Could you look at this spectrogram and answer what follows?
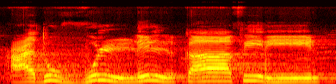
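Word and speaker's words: عَدُوٌّ لِّلْكَافِرِينَ: اوپر کھڑی زبر ہے۔ عدو للکافرین، یہ بھی لفظ مشق کے قابل ہے، اچھی طرح سنیے، سمجھیں، مشق کریں، مجہول نہیں پڑھنا اس کو۔ عدو للکافرین، کاف کو لمبا کرنا، کاف کے اوپر کھڑی زبر ہے اور را کے نیچے زیر آگے یا آ رہی ہے تو را کو بھی لمبا کرنا ہے۔ وَلَقَدْ أَنزَلْنَا، انزلنا کے نون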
